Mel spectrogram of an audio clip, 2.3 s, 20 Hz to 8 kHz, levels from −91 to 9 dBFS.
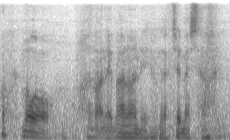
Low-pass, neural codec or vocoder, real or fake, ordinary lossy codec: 7.2 kHz; codec, 16 kHz in and 24 kHz out, 0.6 kbps, FocalCodec, streaming, 4096 codes; fake; AAC, 48 kbps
